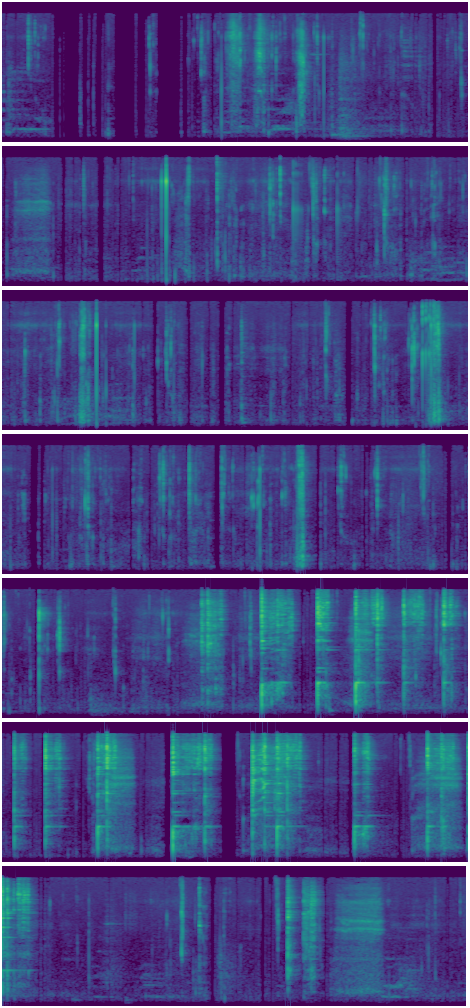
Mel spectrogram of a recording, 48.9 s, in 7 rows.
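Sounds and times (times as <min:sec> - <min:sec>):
chewing and crunching: 0:02.2 - 0:07.2, 0:09.2 - 0:42.7
steel spoon knocking on steel pot: 0:31.9 - 0:36.7, 0:37.5 - 0:39.4, 0:40.2 - 0:40.6, 0:41.4 - 0:42.4.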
